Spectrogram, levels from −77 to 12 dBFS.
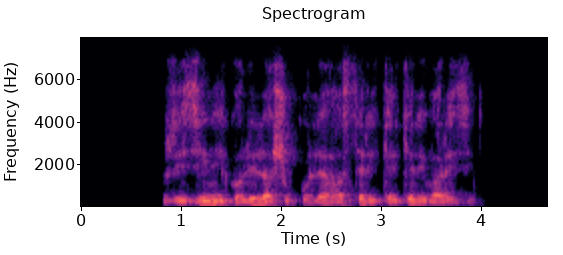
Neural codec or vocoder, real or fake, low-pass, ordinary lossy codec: none; real; 7.2 kHz; Opus, 24 kbps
